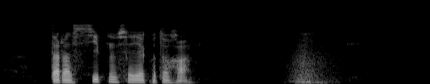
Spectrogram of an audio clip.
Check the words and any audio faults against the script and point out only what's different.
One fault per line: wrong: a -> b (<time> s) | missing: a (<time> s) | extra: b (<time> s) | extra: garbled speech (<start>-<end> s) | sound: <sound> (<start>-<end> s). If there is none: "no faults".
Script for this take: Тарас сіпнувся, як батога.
sound: whoosh (2.8-3.4 s)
